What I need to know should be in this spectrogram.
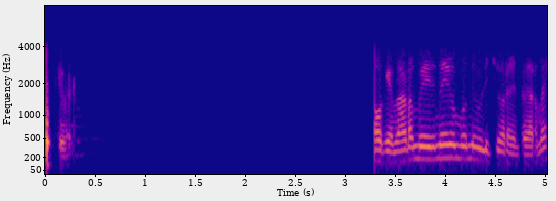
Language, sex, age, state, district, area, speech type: Malayalam, male, 60+, Kerala, Wayanad, rural, conversation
